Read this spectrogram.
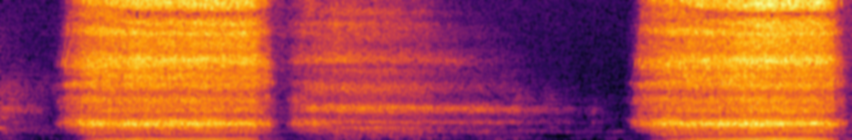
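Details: Woman snoring during a daytime nap, wondering if she needs a CPAP mask: loud, rattling inspiratory snores with a quieter breath out between them.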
